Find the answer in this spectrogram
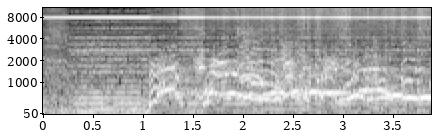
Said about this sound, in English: Wolves!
